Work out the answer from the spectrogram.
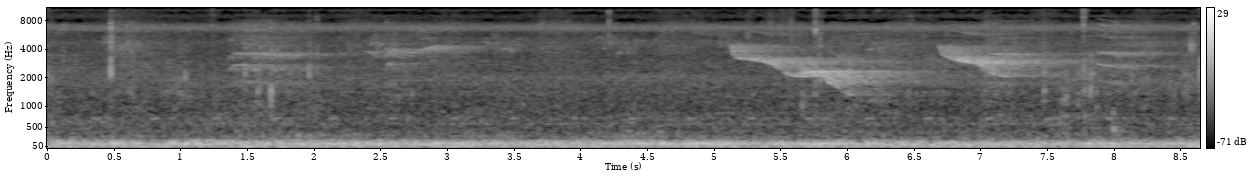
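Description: Birds calling over a steady low rumble: a few short high whistled notes in the first few seconds, then two long whistles that slide downward in pitch, about five and seven seconds in.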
